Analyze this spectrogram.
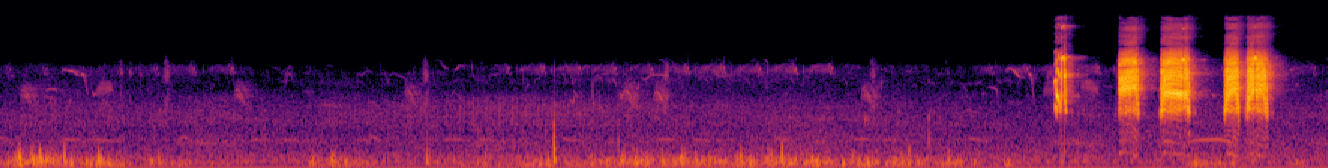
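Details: Kala teetar, the black francolin, gives a sudden burst of four loud, grating, buzzy notes in rapid succession near the end, after a long stretch of faint low background noise.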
